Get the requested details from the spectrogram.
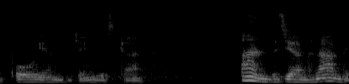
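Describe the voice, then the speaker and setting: Lively intonation from a man with a medium pitch, at a moderate pace. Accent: Scottish. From Scotland. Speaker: poet. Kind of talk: casual introduction to a poem.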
